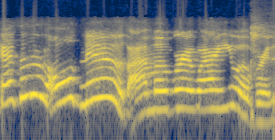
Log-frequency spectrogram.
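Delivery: mock dismissive. Host mocking Boston's shrug about old news, high and airy. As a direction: play it airily like it's nothing. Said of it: "'cause he's like".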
